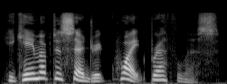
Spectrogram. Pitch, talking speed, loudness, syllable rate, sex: 195 Hz, 185 wpm, -19 LUFS, 4.7 syllables/s, female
